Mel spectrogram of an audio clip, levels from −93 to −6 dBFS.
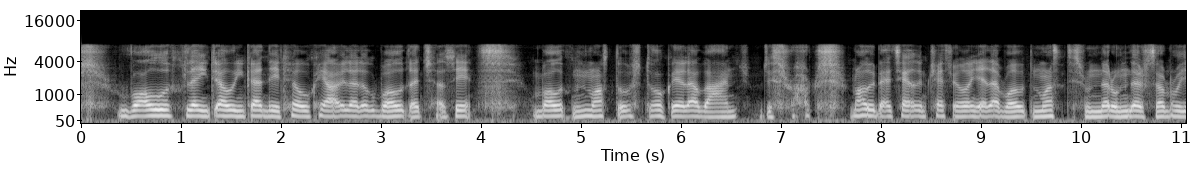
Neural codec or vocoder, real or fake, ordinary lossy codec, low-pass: autoencoder, 22.05 kHz, a latent of 192 numbers a frame, VITS, trained on many speakers; fake; none; 7.2 kHz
